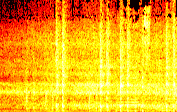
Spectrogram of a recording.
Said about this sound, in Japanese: 来ました、電車。 お、カタンカタン。 来た。来たね。草津温泉方面。あ、なんていうの、向こうの。長野原かな、 わかんない。 の方から電車が。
